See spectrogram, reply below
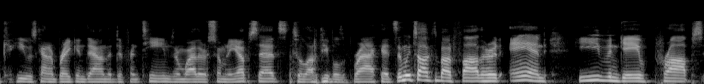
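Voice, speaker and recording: Casual male podcast co-host, thirties, lively storyteller who laughs often; dry, lo-fi recording. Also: medium pitch, dry recording. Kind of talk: casual chat. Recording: dry, dull lo-fi sound.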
